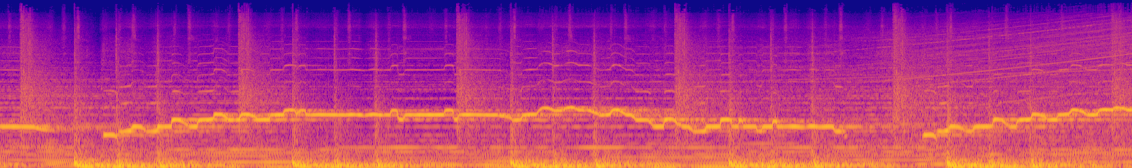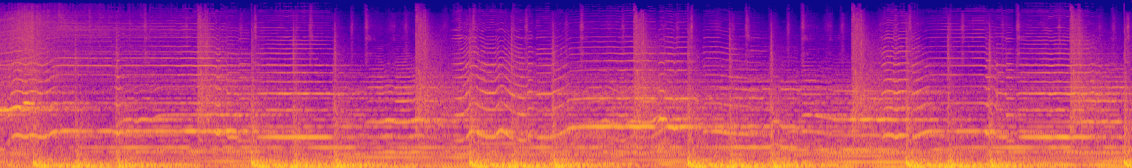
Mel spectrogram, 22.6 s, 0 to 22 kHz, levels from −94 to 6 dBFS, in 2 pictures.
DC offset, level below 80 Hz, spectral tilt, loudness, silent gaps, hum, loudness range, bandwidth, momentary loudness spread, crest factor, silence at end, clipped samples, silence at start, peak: under 0.1%; -14 dBFS; -5.5 dB/octave; -12 LUFS; none; none; 3 LU; 16 kHz; 5 LU; 10 dB; 0 s; under 0.1%; 0 s; 0 dBFS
